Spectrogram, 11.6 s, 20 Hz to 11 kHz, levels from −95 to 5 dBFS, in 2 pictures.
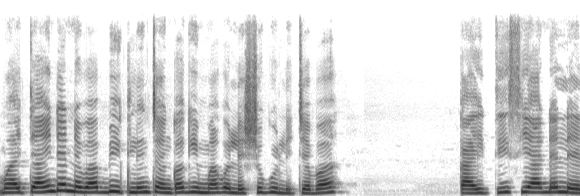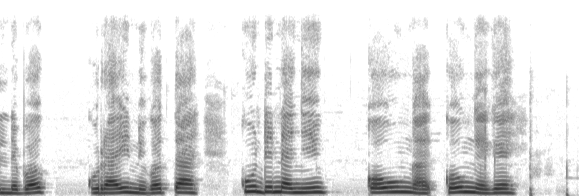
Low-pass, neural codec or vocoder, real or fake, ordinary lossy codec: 9.9 kHz; none; real; none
